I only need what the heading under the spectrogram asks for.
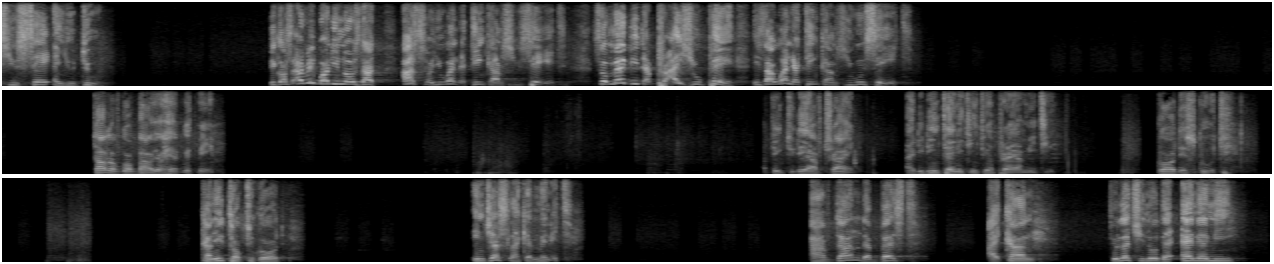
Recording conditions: large echoing room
